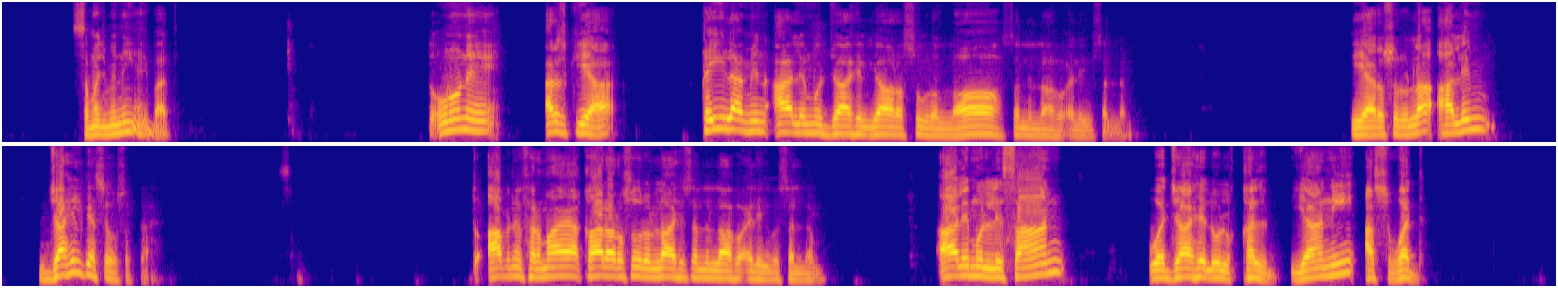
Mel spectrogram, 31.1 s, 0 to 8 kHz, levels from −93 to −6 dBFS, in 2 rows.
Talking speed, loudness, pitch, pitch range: 95 wpm, -18 LUFS, 120 Hz, 110-145 Hz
